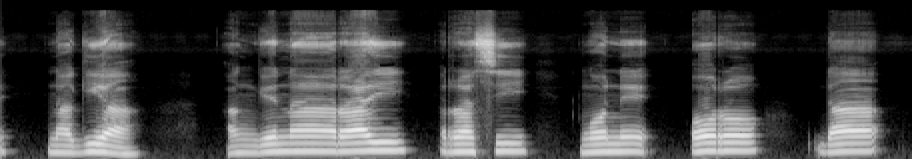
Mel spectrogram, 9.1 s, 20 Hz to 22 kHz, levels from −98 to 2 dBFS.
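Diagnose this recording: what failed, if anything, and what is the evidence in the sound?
Nothing failed here: I can't hear anything going wrong anywhere in the signal chain, so there's nothing to diagnose in this speech recording.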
